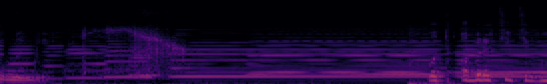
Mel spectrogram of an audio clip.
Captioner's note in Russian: прихлебывает чай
